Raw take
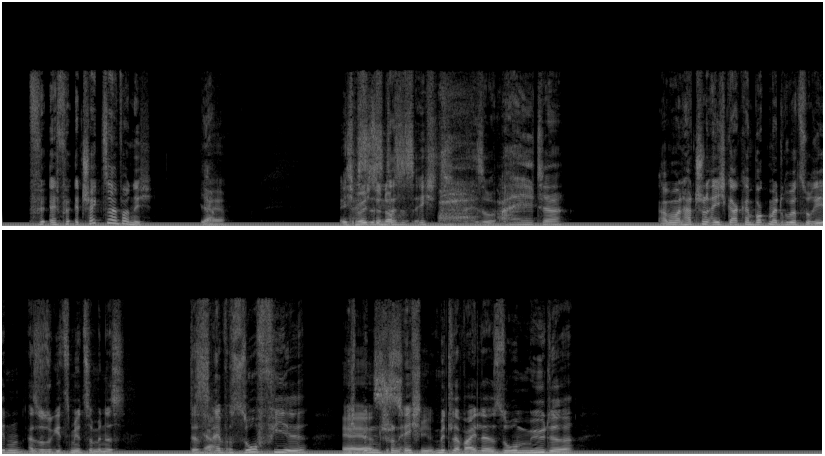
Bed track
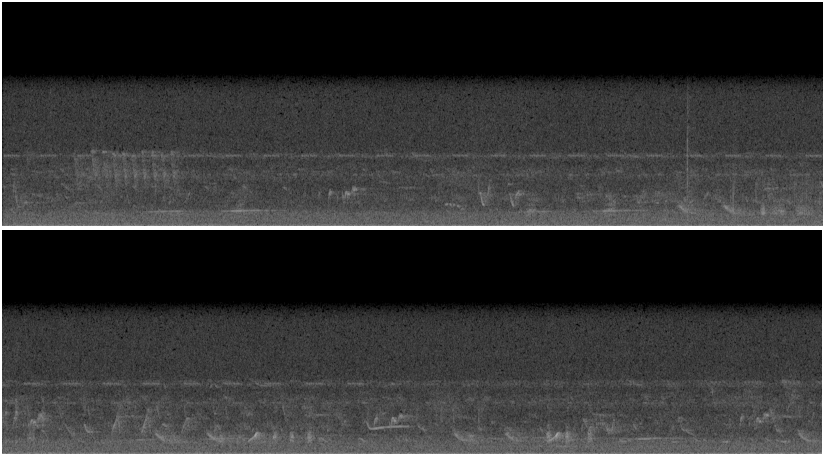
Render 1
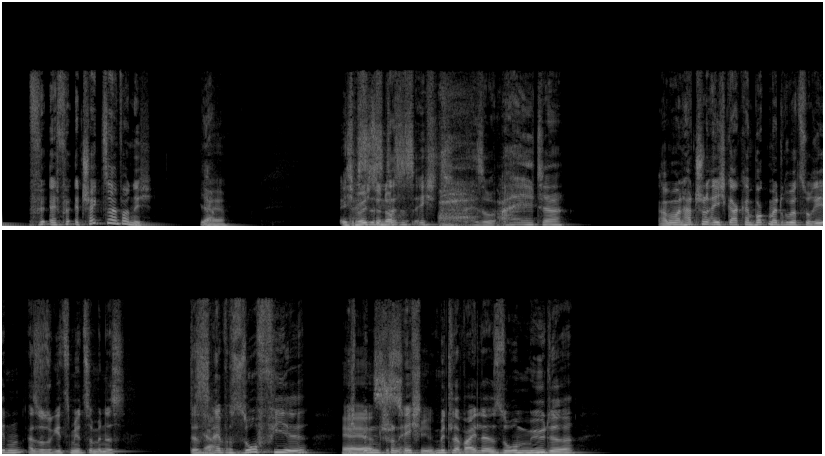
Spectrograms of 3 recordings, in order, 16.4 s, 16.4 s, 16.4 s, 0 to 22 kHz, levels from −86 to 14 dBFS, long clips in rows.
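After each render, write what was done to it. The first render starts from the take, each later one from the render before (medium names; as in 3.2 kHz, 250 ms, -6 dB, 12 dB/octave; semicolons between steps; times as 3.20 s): de-hum 60 Hz, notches 5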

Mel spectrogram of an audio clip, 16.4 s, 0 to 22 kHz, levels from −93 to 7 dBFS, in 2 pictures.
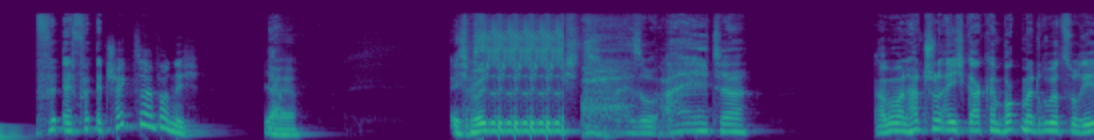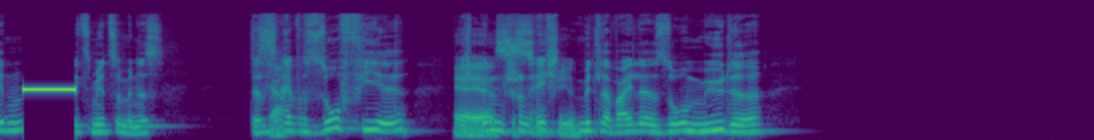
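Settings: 0.76–2.02 s: distance through air 200 m; 3.63 s: stutter in place 0.12 s, 5 plays; 8.38–8.78 s: bleep 1.77 kHz -8 dBFS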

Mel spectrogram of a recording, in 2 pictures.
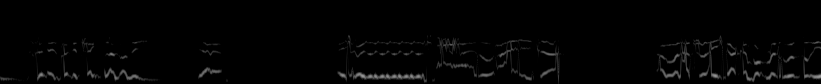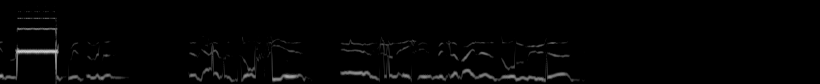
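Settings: formants replaced by sine waves; saturation -9.5 dBFS, distortion -14 dB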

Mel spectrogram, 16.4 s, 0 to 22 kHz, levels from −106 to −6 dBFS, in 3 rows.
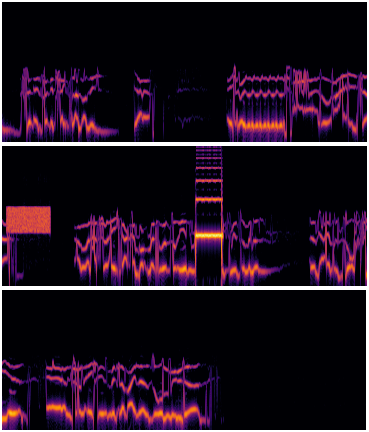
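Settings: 5.54–6.20 s: painted sound noise 2–4.2 kHz -38 dBFS; in parallel at -11 dB: saturation -18.5 dBFS, distortion -10 dB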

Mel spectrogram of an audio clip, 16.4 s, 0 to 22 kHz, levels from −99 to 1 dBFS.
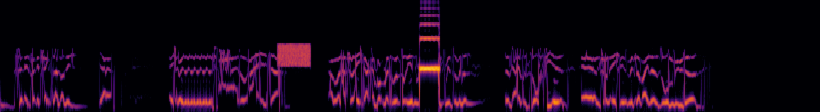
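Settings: no audible change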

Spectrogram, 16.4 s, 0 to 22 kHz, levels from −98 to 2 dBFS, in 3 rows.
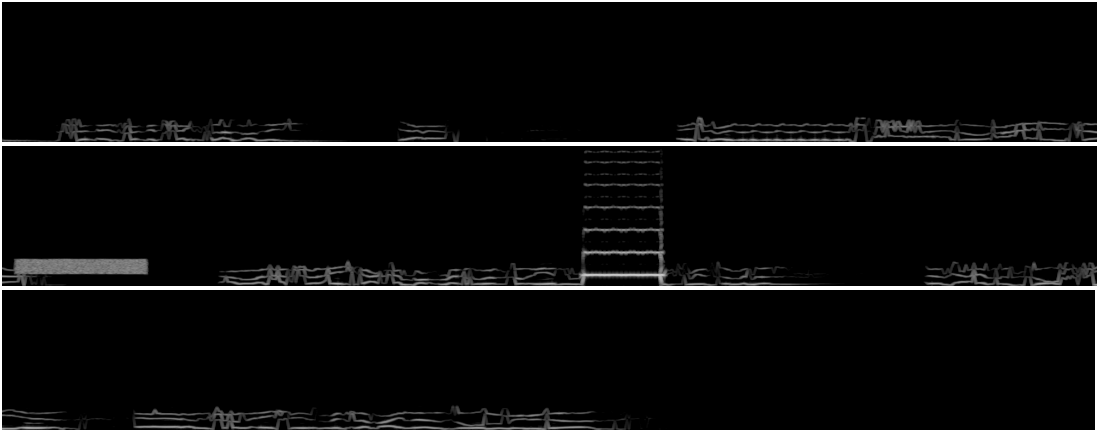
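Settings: trim -4.5 dB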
